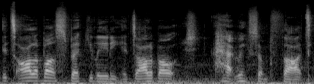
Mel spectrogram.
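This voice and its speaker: A man talks very fast with vocal fry and ordinary pitch variation. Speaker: YouTube fan commentator. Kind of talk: casual vlog commentary. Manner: animated.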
